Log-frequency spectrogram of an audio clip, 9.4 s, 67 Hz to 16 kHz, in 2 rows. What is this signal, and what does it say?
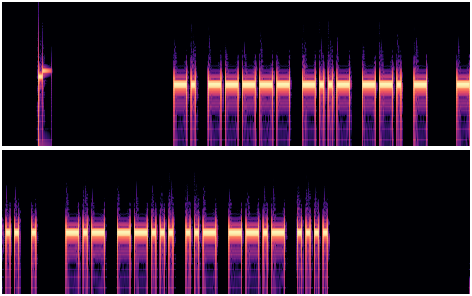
Morse code, heard as a keyed tone, about 28 wpm, 700 Hz. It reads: N0XGT DE K7UQH
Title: USA Callsign DE Callsign - 5 Characters - 28wpm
